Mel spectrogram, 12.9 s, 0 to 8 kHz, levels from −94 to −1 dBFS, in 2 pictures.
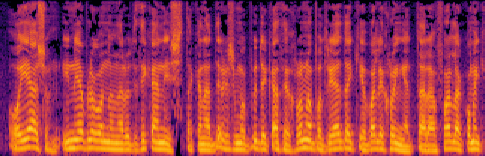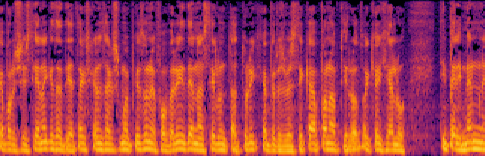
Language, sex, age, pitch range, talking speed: Greek, male, 50-69, 105-140 Hz, 210 wpm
